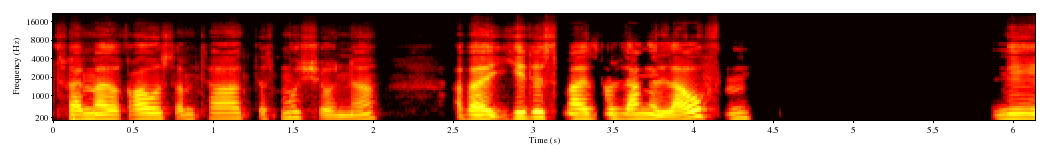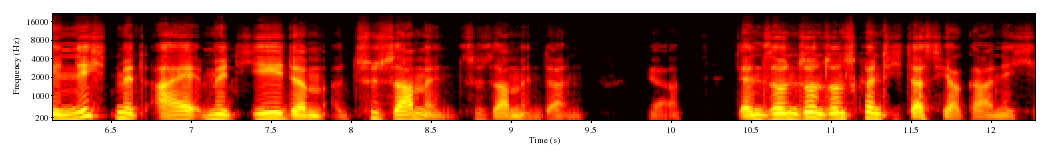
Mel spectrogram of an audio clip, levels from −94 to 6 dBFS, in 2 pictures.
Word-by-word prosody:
zweimal 165 0 +1
raus 175 +4 0
am 160 - -8
Tag, 185 0 -4
das - - -16
muss 200 +1 -6
schon, 140 - -6
ne? 165 +6 -5 0.5
Aber 150 -1 +5
jedes 195 +8 +3
Mal 175 0 +3
so 170 +1 -7
lange 170 -2 +1
laufen? 180 - +3 1.5
Ne, 170 0 0
nicht 240 - 0
mit 185 -3 -1
mit - - -18
ei 150 +2 +1
mit 155 -1 -2
jedem, 170 -6 +1
äh, - - -22
zusammen 165 -3 -3
zusammen 135 -6 -9
dann, - - -15 0.4
ja? - - -21 0.4
Denn 140 +3 +1
son 180 +2 +2
son 195 -4 +4
sonst 185 -1 0
könnte 180 -6 -1
ich 145 - -21
das - - -2
ja - - -5
gar - - -10
nicht. - - -15
170 Hz, 175 wpm, -22 LUFS, 155-185 Hz, 1.5 s, Aber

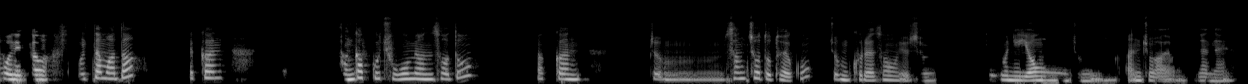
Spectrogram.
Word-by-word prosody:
보니까 225 -3 +6 0.3
올 245 0 -6
때마다 290 - +3 0.5
약간 300 +2 +1 1.2
반갑고 280 +5 +5
좋으면서도 250 - +2 0.6
약간 240 -2 +2 0.7
좀 220 -2 -5
상처도 275 -1 -1
되고 225 - -3
좀 220 -3 0
그래서 195 0 -2
요즘 170 +1 -8 0.5
기분이 205 - +1
영 190 +1 +6 0.3
좀 190 +4 -6
안 190 - 0
좋아요. 185 +3 -5 0.2
네네. 175 +1 -7
230 Hz, 200 characters per minute, -27 LUFS, 200-270 Hz, 1.2 s, 보니까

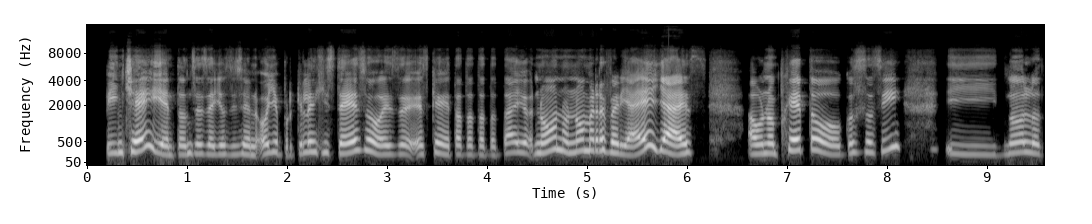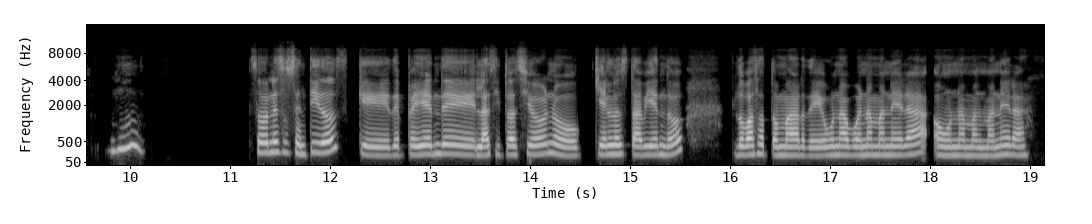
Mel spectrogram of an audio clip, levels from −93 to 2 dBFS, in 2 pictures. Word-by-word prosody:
pinche 255 +8 +5
y 345 - +5
entonces 200 +2 -1
ellos 200 0 -2
dicen 195 0 -4
oye, 245 +3 0
¿por - - -15
qué - - -7
le 250 +3 +2
dijiste 240 -1 +3
eso? 275 -6 +2
Es 200 0 -2
de 205 0 -1
es 200 - -7
que 225 -4 -1
ta 200 +1 -4
ta 195 0 -8
ta 190 - -6
ta 185 - -11
ta, 230 +6 -2
y 240 - -3
yo, 230 - +1
no 235 +6 +2
no 275 -5 -1
no 260 +4 +1
me 285 0 +2
refería 235 -9 +3
a - - +5
ella, 280 - +8
es 230 +3 -3 0.4
a - - +2
un 215 +1 0
objeto 280 -1 +4
o 195 - -8
cosas 240 +3 -5
así 310 +10 -2 0.4
y 200 -7 -11
no 230 +4 0
lo 230 -3 -1 0.2
ujú. 315 +5 -5 1.0
Son 235 0 -1
esos 245 -1 -3
sentidos 235 - -2
que 180 -3 -3
depende 200 +3 -2
de 200 -3 0
la 185 0 +2
situación 195 +3 -3
o 175 -3 -3
quién 200 0 -2
lo 205 - +1
está 200 -2 -2
viendo, 195 +6 -3 0.5
lo 190 0 -3
vas 195 +2 +3
a 210 - -3
tomar 185 -1 -1
de 175 0 -4
una 190 +1 -2
buena 185 +1 -3
manera 190 +3 -2
o - - -3
una 180 0 -4
mal 180 0 -6
manera. 190 +2 -5
205 Hz, 205 wpm, -23 LUFS, 190-240 Hz, 1.0 s, ella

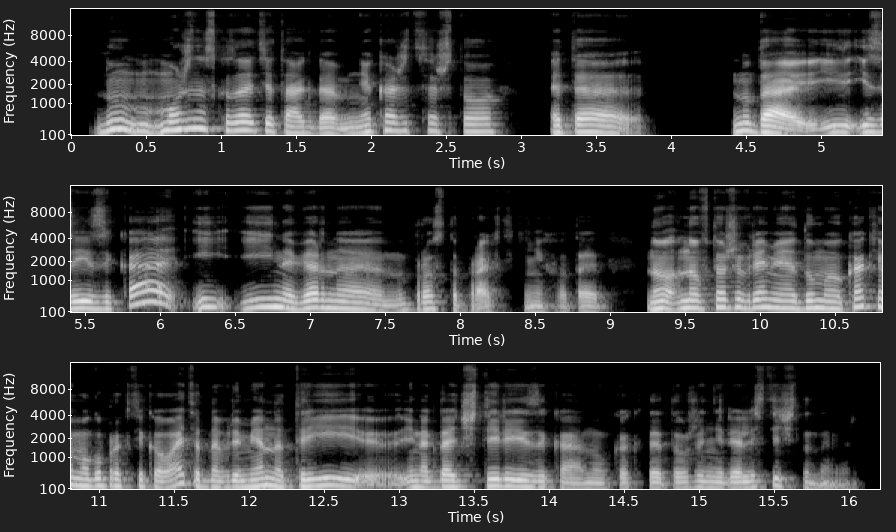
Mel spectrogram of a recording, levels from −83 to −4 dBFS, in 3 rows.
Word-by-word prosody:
Ну, 200 +8 +1
м 200 - +1
можно 195 +9 +1
сказать 190 -3 0
и - - +1
так, 135 -4 -1
да. 125 0 +1
Мне 125 +7 -2
кажется, 180 0 -3
что 160 0 -3 0.3
это 150 -2 +1 0.6
ну 175 +3 +2
да, 150 -9 +8
и - - +1 0.4
из-за 155 +1 +1
языка 165 - +2
и 220 - -6 0.4
и - - +3
наверное, 165 -5 +2
ну 120 +3 -7
просто 150 -4 -3
практики 105 -2 -6
не 105 - -5
хватает. 105 0 -7 0.2
Но 155 -1 +3
но 170 +2 +3
в 160 - -9
то 190 +1 +2
же 185 +1 -1
время 180 0 +2
я 165 - +2
думаю: 165 -1 +1
"Как 200 +5 0
я 190 - +2
могу 155 0 +1
практиковать 150 +2 -2
одновременно 135 +2 +1
3, 150 +2 +1
э, - - -5
иногда 130 +1 +1
4 145 +2 +1
языка?" 130 -5 -2
Ну, 110 0 -6
как-то 110 +1 -7
это 115 0 -5
уже 125 +2 -4
не 120 -1 -2
реалистично, 130 +4 -3
навер - - -12
150 Hz, 180 wpm, -22 LUFS, 130-170 Hz, 0.6 s, да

